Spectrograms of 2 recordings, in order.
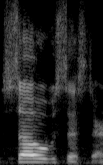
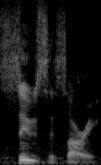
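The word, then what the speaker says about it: Sosista: time I'm so sorry so sister as in sewing machine so sister not Sue say sorry sorry so so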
